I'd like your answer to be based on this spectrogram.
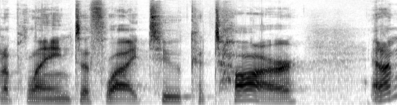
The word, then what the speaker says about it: Qatar: But you just nailed it. The third one that you said was the correct one. Qatar. That's kind of how they say it.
